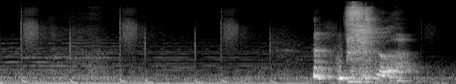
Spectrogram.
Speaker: have you ever wondered how sneeze well let me show you it's cute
